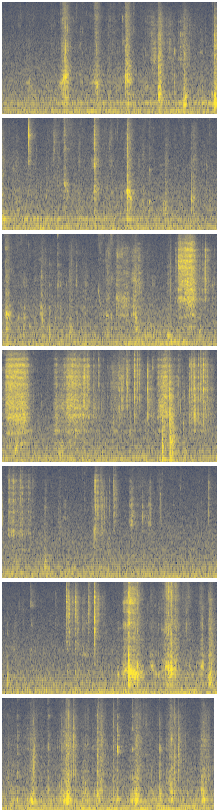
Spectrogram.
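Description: Close-miked crunchy chewing of Indian namkeen mixture (fried lentils, peanuts and sev), with many short sharp crunches and a denser spell of crackling around the middle.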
